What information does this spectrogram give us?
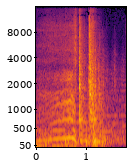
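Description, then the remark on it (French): A door creaks briefly, then slams shut with a loud thud as a man walks out, followed by a short second knock and fading rattle. “le visage rouge comme un piment, sort en claquant la porte.”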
